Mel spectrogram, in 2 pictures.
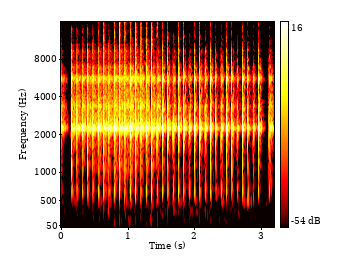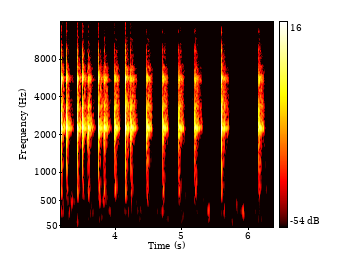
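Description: Wheel of Names spinning-wheel tick sound played from a phone's speaker: a rapid run of sharp, pitched ticks, over ten a second at first, slowing steadily to about two or three a second as the wheel winds down.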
